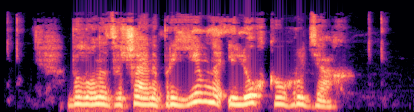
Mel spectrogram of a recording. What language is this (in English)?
Belarusian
